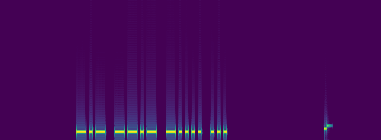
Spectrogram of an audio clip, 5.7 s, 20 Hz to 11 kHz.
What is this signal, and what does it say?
Morse code, heard as a keyed tone, about 25 wpm, 700 Hz. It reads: KQ6S
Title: USA Call Signs - 4 Characters - 4x Character Spacing - 25wpm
